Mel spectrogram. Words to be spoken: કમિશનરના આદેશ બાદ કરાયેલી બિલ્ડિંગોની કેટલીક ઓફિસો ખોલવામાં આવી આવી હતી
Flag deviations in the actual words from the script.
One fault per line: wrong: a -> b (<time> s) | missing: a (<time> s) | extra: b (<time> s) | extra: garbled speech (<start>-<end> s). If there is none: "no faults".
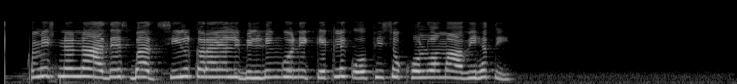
extra: સીલ (1.6 s)
missing: આવી (4.8 s)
